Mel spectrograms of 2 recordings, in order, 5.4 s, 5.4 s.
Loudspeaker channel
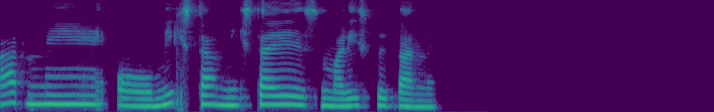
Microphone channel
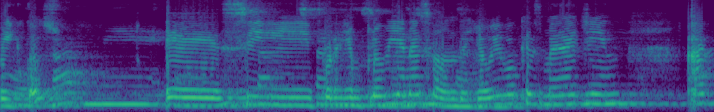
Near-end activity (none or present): present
